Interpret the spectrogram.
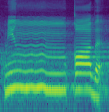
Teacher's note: Jadi cara bacanya itu disamarkan bunyi nunnya, kemudian ditahan suaranya, siap-siap masuk ke huruf qaf. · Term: ikhfa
